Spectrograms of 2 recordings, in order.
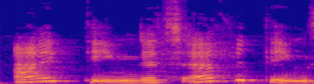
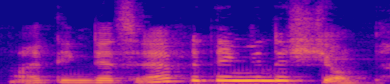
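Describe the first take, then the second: First: Lightly voiced storybook father; a hint of a character, close to narration; Daddy Pig. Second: Higher, louder storybook shopkeeper; Miss Rabbit. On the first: Daddy Pig wraps up the supermarket shopping, lightly voiced. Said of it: "said Daddy Pig". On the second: Shop worker answers Daddy Pig, higher character voice. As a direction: lift the voice for another character. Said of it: "said Miss Rabbit". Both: A narrator's reading.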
